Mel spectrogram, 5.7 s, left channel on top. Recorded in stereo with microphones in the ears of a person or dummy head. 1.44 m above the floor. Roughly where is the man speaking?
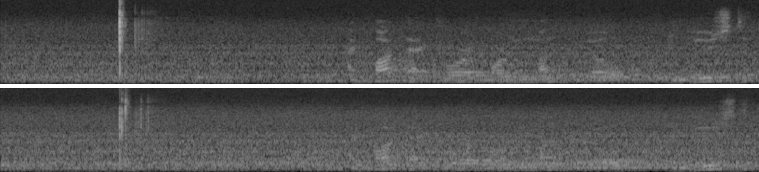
Left.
